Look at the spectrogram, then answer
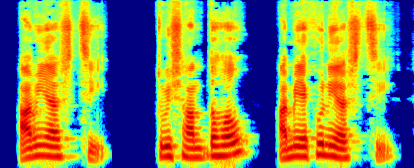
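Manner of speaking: ordinary talk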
